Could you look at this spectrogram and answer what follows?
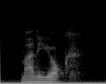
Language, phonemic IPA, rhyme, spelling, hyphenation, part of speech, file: Dutch, /ˌmaː.niˈ(j)ɔk/, -ɔk, maniok, ma‧ni‧ok, noun, Nl-maniok.ogg
- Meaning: 1. manioc 2. cassava root, root of the manioc plant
